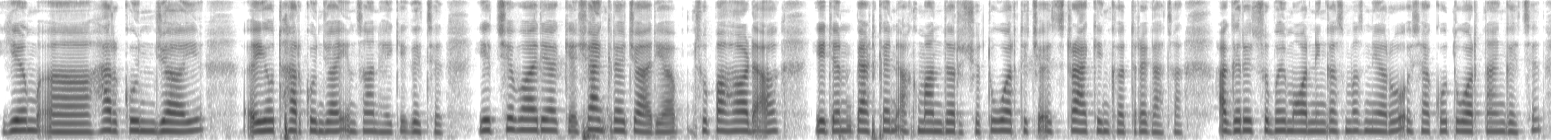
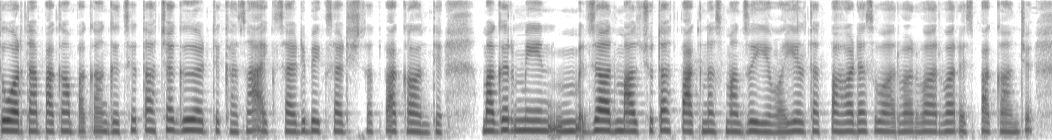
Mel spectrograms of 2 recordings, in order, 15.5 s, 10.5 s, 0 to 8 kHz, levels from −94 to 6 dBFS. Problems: none marked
